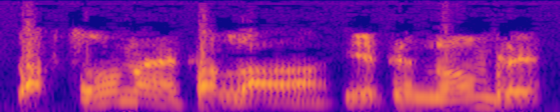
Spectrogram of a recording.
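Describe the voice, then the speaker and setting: A male Guarani scholar is interviewed on the radio from his home as heavy rain falls, giving long explanations packed with fillers and restarts. His medium-pitched voice is sing-song and a bit breathy at a moderate pace, with no room sound, carried over a tinny phone line.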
